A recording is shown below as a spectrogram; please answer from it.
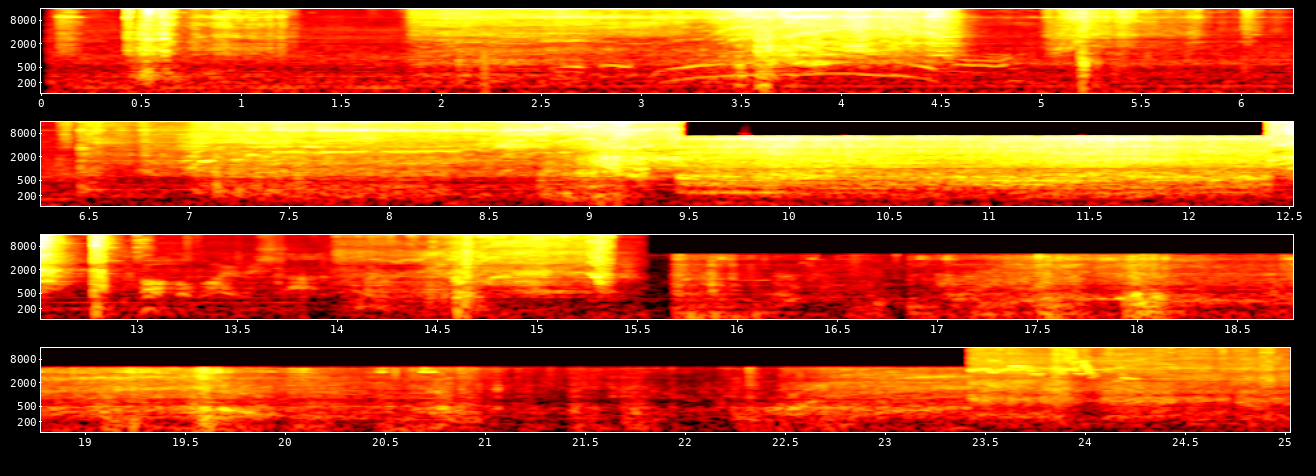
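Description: A string of cut-together clips of an electric RC buggy: its motor whining up and down in pitch, tyres on dirt and a few sharp knocks of landings, with the sound changing abruptly at each cut and voices in places.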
